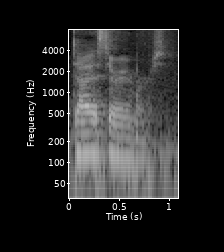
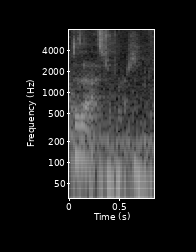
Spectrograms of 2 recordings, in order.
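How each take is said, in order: First: Every syllable of the word is said fully. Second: The middle syllables are dropped and run together. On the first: The speaker calls it right. "Good pronunciation" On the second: The speaker calls it wrong. "Most people call it disastomers"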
